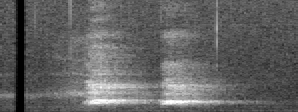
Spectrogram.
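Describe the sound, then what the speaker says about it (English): A Pomeranian barking from a room next door, two muffled yaps in quick succession, faint and slightly distant, with no talking. "And I'm sorry about my dogs."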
